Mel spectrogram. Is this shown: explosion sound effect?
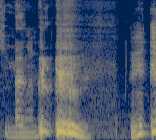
no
